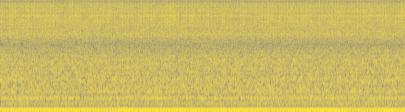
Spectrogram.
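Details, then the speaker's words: Engine idling steady and even after a throttle body check and cleaning, with no misses, knocks or hunting; idle now sounds normal. "The idle sounds good to me now."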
